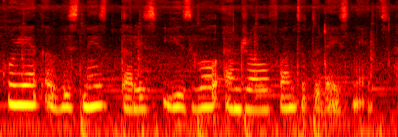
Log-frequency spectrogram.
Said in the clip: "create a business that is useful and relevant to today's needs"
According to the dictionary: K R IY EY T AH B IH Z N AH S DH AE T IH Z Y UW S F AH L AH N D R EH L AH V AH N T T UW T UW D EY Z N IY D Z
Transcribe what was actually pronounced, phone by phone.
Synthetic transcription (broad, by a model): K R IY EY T AH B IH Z N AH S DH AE T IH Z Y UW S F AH L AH N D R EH L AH F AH N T T UW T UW D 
